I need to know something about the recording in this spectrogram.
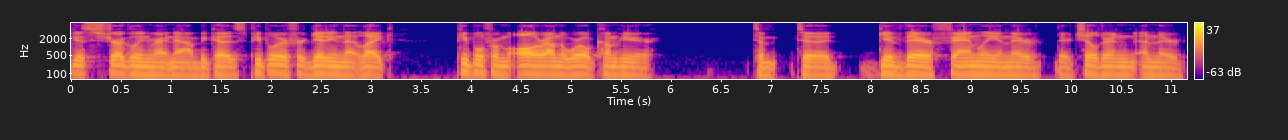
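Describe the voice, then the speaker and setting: Blunt, low-voiced man chatting. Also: smooth. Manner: blunt, swears freely, repeats words. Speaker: podcast host and chef. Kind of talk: casual chat. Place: Los Angeles.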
